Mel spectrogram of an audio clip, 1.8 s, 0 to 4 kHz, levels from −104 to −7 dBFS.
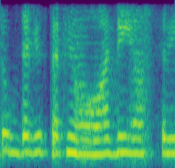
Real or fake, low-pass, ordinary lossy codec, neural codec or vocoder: fake; 3.6 kHz; AAC, 24 kbps; codec, 44.1 kHz, 0.9 kbps, DAC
